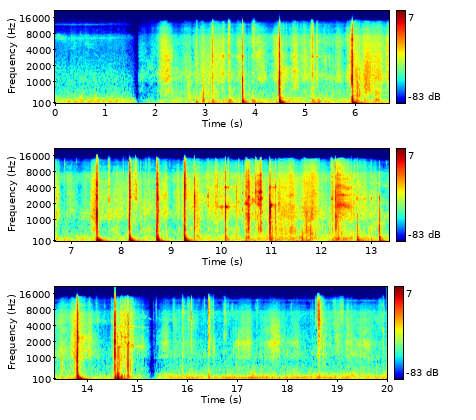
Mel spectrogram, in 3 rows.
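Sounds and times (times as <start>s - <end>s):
hatchet chopping wood: 3.0s - 6.3s, 7.4s - 10.6s, 12.2s - 15.0s
wood pieces clattering: 9.4s - 13.2s.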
